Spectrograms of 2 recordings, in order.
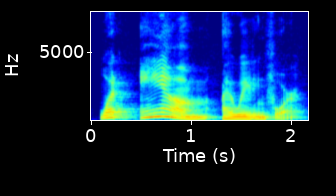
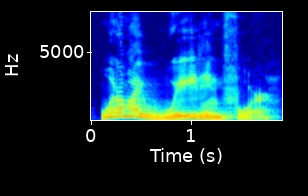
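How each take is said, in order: First: The stress is on "am". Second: The stress is on "waiting".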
